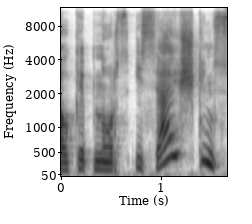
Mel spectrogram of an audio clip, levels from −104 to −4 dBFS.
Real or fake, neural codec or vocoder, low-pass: fake; vocoder, 44.1 kHz, 128 mel bands every 512 samples, BigVGAN v2; 10.8 kHz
